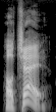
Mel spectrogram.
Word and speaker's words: Hulce: Is it Tom Hulce? Hulce? H-U-L-C-E. How would you say that? – Hulce. – Hulce. Let's go Hulce.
